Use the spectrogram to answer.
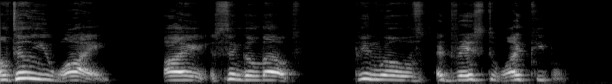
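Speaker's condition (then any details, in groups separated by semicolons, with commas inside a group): Quadriplegic cerebral palsy, severe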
